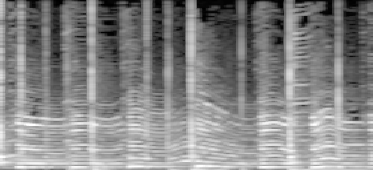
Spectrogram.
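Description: Sarod playing a Hindustani classical raga: a quick run of plucked notes, some gliding up and down in pitch as the fingers slide on the fretless metal fingerboard, with tabla accompaniment and the low booming tone of the bass drum underneath.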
